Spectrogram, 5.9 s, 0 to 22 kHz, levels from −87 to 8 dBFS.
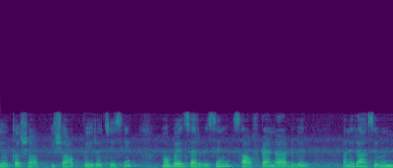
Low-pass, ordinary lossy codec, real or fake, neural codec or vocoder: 7.2 kHz; none; fake; vocoder, 44.1 kHz, 128 mel bands, Pupu-Vocoder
